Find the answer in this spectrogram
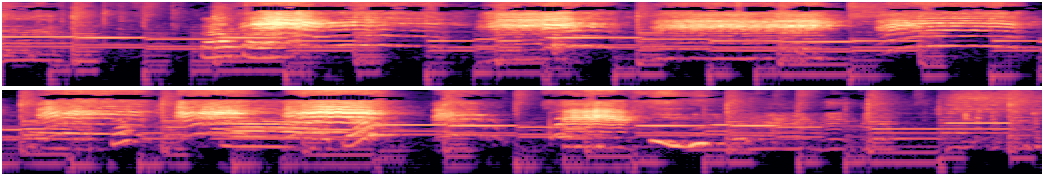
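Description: Asian small-clawed otter begging with a string of loud high-pitched squealing calls, about one a second, over background music with a steady beat.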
